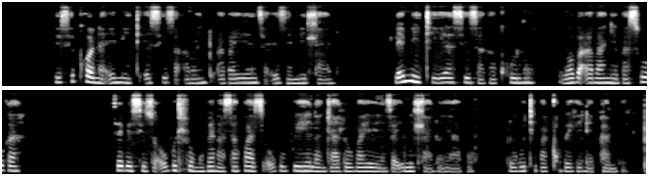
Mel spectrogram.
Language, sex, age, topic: North Ndebele, female, 36-49, health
